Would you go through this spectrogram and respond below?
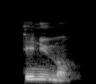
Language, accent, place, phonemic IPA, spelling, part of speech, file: French, France, Lyon, /te.ny.mɑ̃/, ténûment, adverb, LL-Q150 (fra)-ténûment.wav
- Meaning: tenuously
